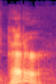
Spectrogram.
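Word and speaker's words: Peder: who painted like, it's Petter.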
